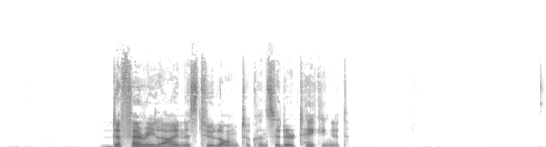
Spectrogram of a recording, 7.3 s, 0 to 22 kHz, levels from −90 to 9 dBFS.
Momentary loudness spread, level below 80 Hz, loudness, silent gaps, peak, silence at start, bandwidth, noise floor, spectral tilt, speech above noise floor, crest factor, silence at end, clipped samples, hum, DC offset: 14 LU; -78 dBFS; -35 LUFS; none; -12 dBFS; 1.35 s; 15 kHz; -86 dBFS; -2.5 dB/octave; 50 dB; 28 dB; 2.65 s; under 0.1%; none; under 0.1%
